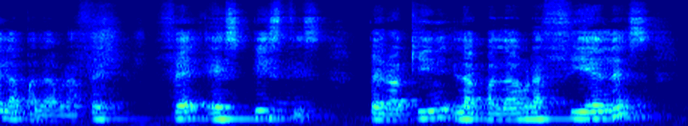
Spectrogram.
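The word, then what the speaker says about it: πίστις: No, Pistis.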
